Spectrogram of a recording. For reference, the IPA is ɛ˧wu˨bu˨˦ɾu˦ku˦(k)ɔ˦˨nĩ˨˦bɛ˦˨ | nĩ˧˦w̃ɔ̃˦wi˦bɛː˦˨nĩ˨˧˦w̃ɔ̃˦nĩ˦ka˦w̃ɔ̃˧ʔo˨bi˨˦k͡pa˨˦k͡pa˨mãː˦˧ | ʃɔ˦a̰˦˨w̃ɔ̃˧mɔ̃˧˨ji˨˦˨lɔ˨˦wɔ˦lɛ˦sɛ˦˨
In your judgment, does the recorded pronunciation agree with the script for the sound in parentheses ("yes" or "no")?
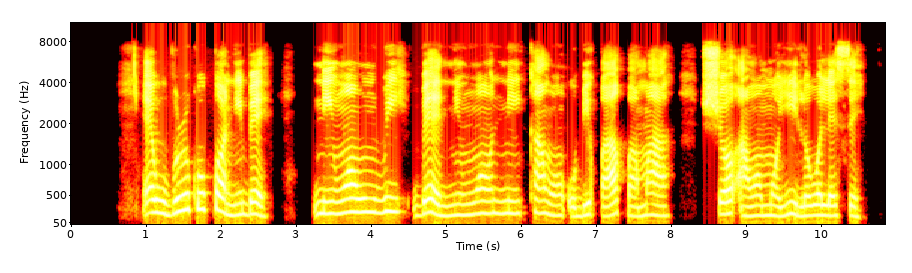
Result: no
